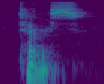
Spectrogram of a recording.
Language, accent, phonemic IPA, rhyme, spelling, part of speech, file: English, Southern England, /ˈtɛɹəs/, -ɛɹəs, terrace, noun / verb, LL-Q1860 (eng)-terrace.wav
- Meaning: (noun) 1. A flat open area on the topmost floor of a building or apartment 2. A platform that extends outwards from a building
